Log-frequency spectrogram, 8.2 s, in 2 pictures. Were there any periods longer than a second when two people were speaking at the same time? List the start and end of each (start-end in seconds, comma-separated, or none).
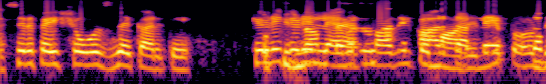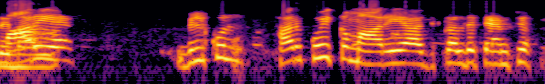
2.0-4.5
